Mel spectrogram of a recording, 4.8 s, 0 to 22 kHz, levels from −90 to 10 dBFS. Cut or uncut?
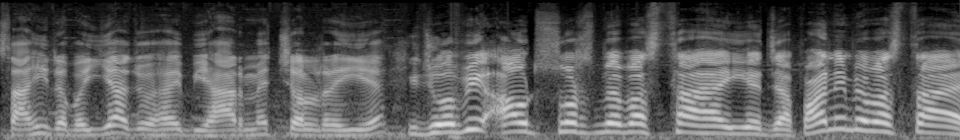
cut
